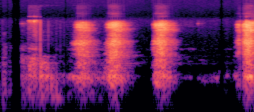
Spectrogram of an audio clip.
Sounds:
Sniff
